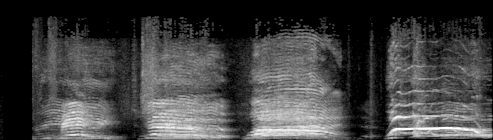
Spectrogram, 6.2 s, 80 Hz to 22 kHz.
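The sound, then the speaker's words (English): A group of grade 2 children at Anne McClymond Elementary in Kelowna shouting and cheering in four loud, excited bursts, high-pitched voices overlapping, with brief pauses between each outburst, as their teacher throws boiling water into the freezing air. “That is the grade 2 class at Anne McClymond Elementary.”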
